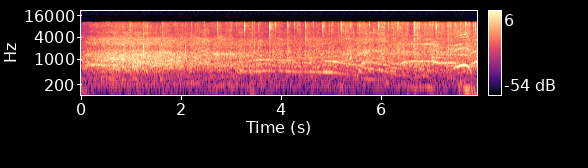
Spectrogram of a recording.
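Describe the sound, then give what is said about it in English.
A large crowd cheers and claps nonstop, many voices shouting and whooping over steady, scattered applause that stays loud for the whole stretch. “Hey, wild crowd.”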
